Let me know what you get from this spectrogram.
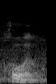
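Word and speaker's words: خود: इसका उच्चारण था खुद, यानी वाव की आवाज़ आती थी। लेकिन फिर धीरे धीरे इसका तलफ़ुज़ या प्रोनाउंसिएशन बदला और खुद हो गया।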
